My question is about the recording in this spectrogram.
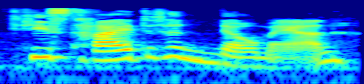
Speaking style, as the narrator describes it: he muttered

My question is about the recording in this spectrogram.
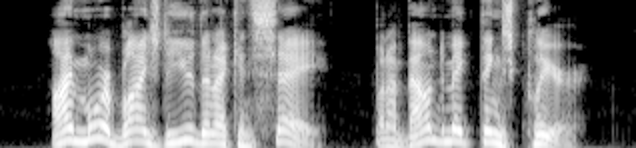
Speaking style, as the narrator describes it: I said

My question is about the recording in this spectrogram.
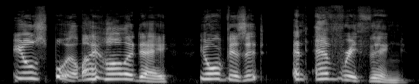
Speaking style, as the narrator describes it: sobbed Elsie

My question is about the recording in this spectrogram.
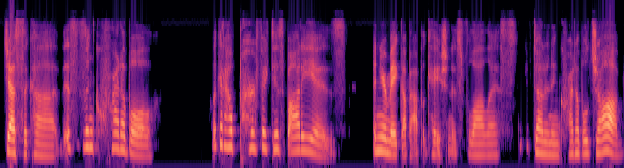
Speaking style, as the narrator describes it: Gina exclaimed in awe

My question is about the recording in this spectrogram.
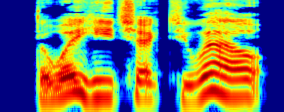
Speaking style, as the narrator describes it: Pam cried shrilly

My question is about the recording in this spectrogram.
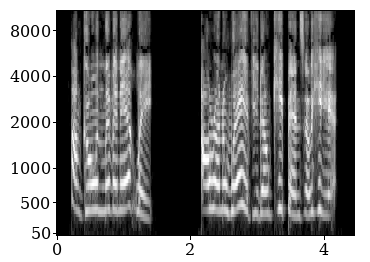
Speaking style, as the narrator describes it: She screamed at her father

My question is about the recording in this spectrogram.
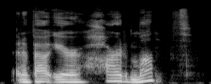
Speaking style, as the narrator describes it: I sighed, feeling a pang in my heart

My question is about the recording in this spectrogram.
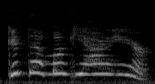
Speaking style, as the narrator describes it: she yelled

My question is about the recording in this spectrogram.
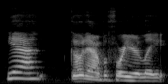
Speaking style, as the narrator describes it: Changbin chuckled

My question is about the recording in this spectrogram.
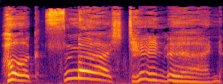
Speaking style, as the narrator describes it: roared the Jade Giant

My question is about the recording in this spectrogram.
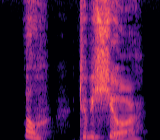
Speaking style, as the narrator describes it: exclaimed Rose eagerly

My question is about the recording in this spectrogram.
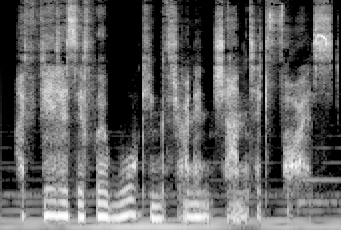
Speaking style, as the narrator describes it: said Anne in a hushed tone

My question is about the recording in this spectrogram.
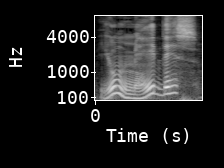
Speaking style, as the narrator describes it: One said, his voice betraying his astonishment

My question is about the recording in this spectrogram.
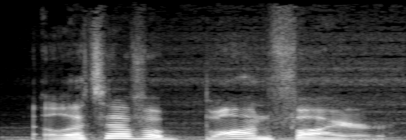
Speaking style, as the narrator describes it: slurred the first half of this sentence into one word

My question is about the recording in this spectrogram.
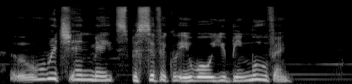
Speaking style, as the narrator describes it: They asked timidly

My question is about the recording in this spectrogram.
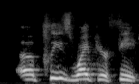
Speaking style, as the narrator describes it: she says

